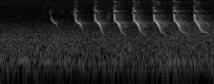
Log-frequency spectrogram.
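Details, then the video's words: Desert cardinal (pyrrhuloxia) of western North America giving a rapid run of eight loud, bright downward-slurred whistles, each note sharply repeated about every fifth of a second in a quiet setting. "Pyrrhuxolia Sound Bird Song"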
